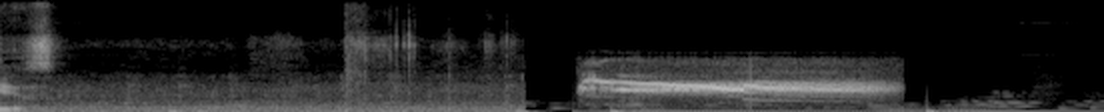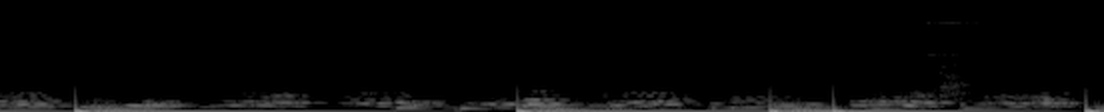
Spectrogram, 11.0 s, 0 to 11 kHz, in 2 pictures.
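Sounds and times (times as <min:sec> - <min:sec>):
whistle-like tone gliding downward: 0:02.9 - 0:04.5.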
